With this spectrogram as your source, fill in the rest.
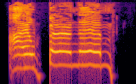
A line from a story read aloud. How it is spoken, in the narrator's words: She howled, sniffing the smell of steel through the tunnel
